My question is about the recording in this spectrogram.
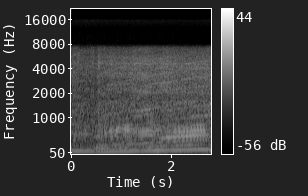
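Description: A motorcycle accelerating through the gears: a loud, steady engine note whose pitch dips briefly near the start, then climbs smoothly and continuously, with no talk over it.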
